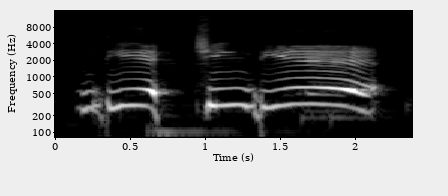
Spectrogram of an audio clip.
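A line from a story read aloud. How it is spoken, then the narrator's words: Shouting from the ground. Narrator (Chinese): 地上的崔才喊着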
